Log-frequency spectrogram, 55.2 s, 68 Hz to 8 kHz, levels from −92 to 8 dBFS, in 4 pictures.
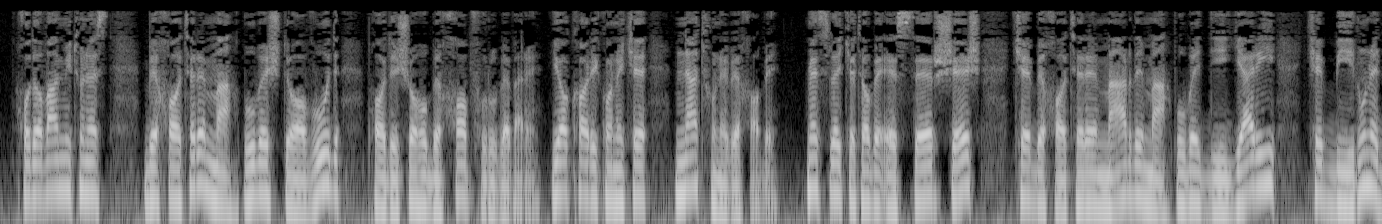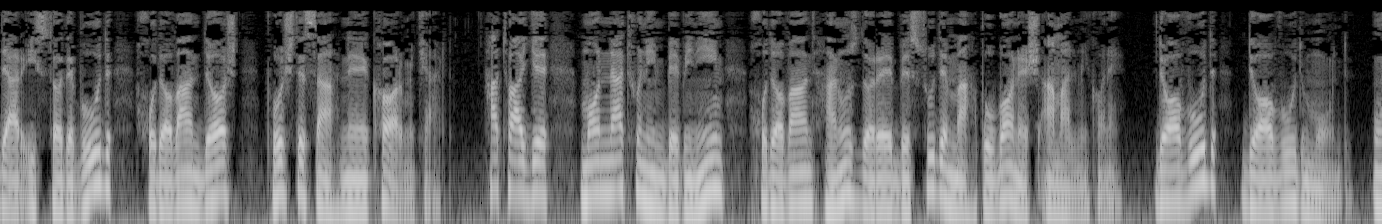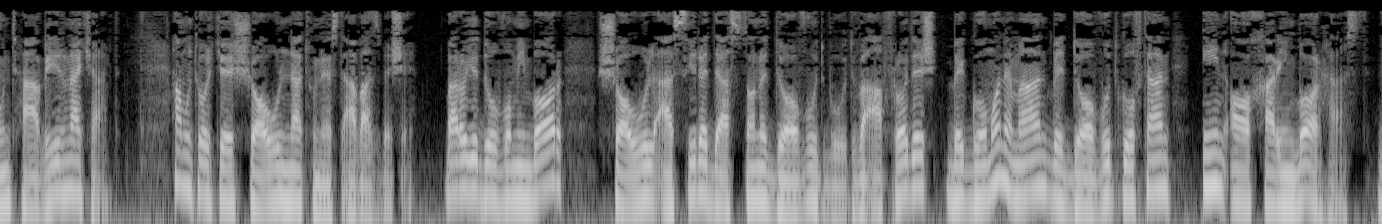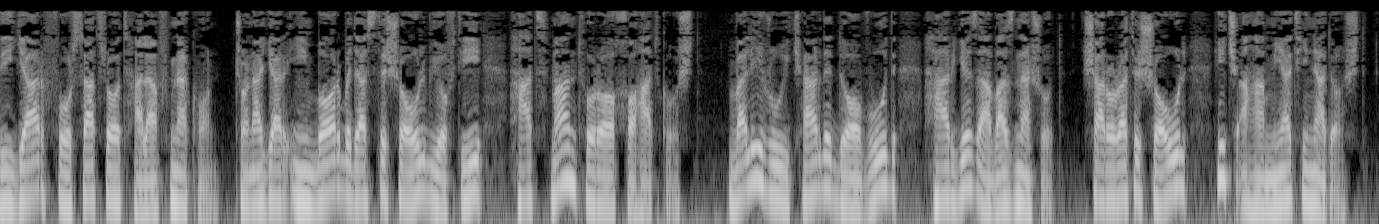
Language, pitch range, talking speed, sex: Persian, 90-120 Hz, 120 wpm, male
